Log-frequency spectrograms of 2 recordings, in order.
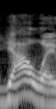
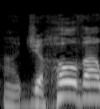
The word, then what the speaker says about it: Yahweh: The first use of the word Lord in this passage is the tetragrammaton, which is the word Yahweh, which is how we sometimes pronounce it, but it's YHWH. It's called Yahweh, other times called Jehovah, which is the Lord's covenantal name, the name that he revealed to Moses at the burning bush.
